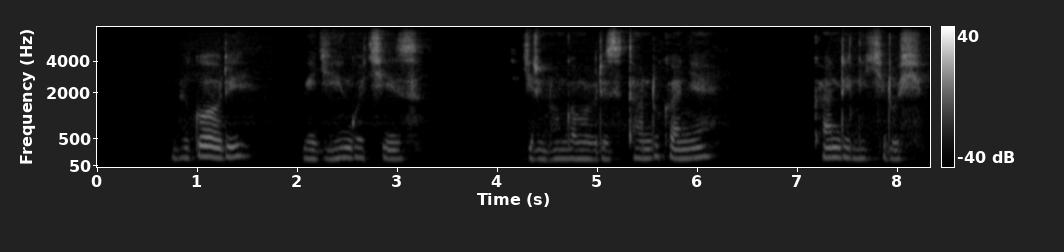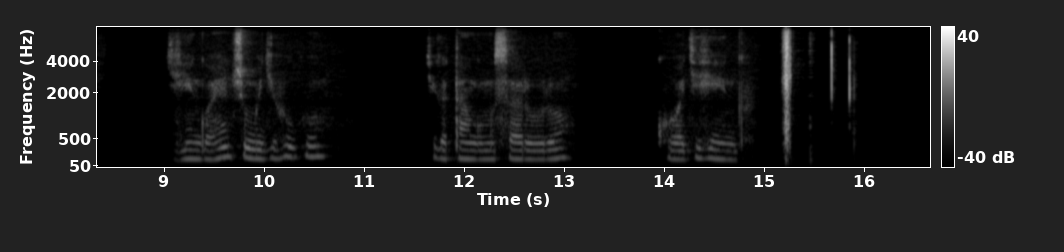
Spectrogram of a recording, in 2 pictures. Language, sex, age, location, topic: Kinyarwanda, female, 36-49, Kigali, agriculture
